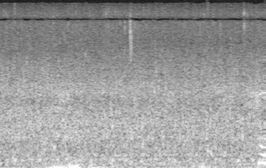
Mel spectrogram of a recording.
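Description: Near silence: faint, even outdoor background noise with a soft low rumble about a second in.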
